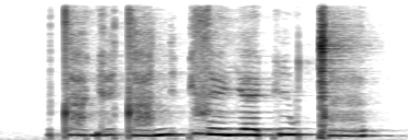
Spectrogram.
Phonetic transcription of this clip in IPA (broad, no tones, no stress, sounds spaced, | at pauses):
t a̤ ɡ e̤ t a̤ n i̤ k z e j ɛ k i w ǀ ə̤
